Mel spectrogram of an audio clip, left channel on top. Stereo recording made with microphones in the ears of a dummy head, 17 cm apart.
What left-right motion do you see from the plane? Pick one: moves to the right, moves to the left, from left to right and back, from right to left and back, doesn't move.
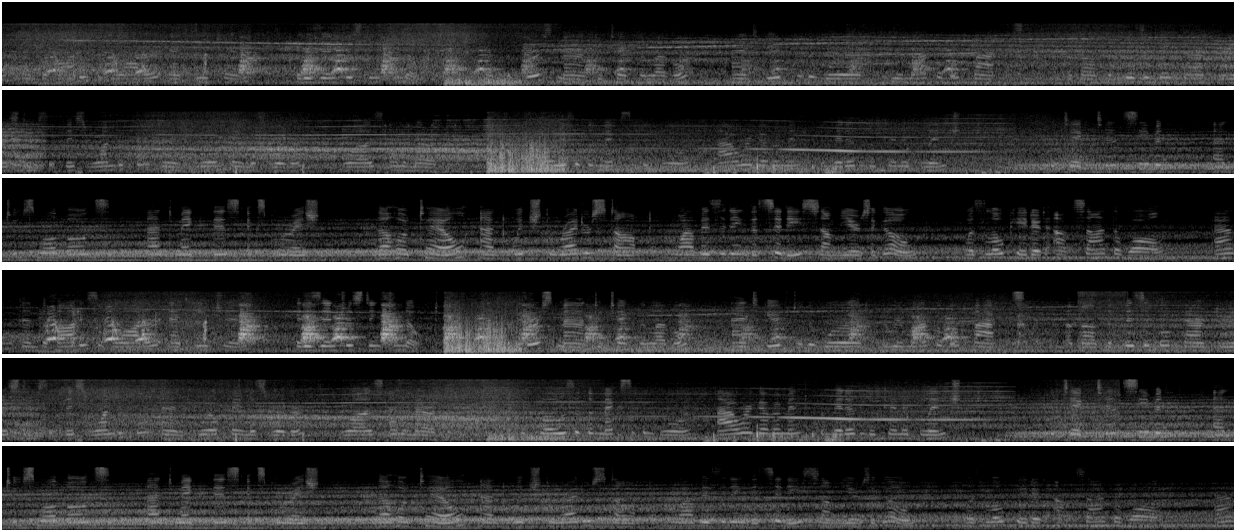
moves to the right.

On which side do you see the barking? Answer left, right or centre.
right.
